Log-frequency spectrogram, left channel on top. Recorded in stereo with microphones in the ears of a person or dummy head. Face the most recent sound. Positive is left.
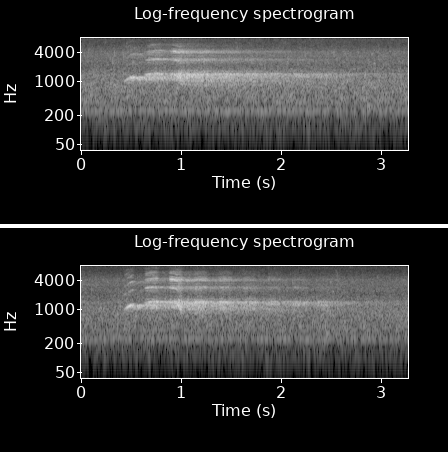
turn(degrees=-80)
